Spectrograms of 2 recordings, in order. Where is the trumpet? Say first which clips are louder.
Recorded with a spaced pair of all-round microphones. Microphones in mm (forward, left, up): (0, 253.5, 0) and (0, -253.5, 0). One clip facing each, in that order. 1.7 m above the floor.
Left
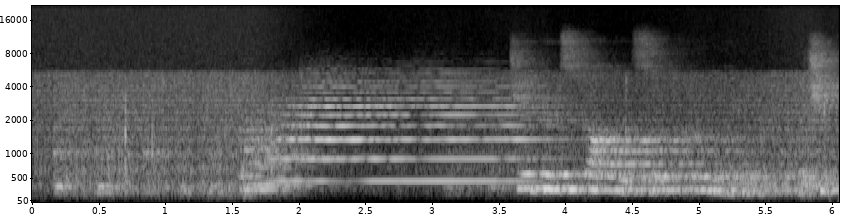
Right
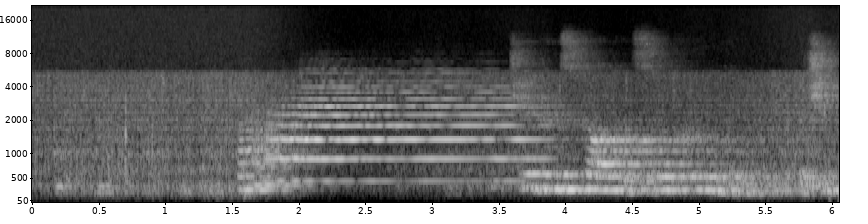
Right 1 dB; 65° right (ahead or behind), 1.1 m.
